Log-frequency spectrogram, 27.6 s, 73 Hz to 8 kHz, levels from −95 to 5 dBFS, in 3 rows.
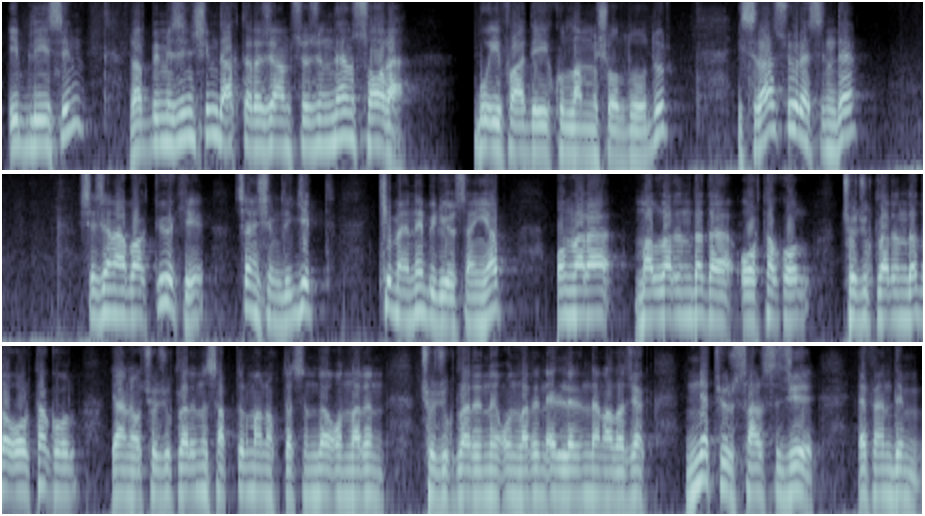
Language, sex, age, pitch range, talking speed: Turkish, male, 50-69, 130-175 Hz, 100 wpm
